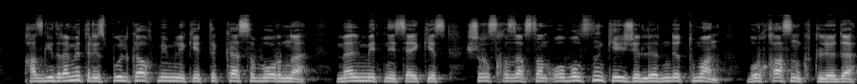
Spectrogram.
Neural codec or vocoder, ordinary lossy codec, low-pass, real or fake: none; none; none; real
